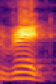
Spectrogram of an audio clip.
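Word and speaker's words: read: इसके स्पेलिंग वही होंगे लेकिन इसको हम पढ़ेंगे रेड.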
